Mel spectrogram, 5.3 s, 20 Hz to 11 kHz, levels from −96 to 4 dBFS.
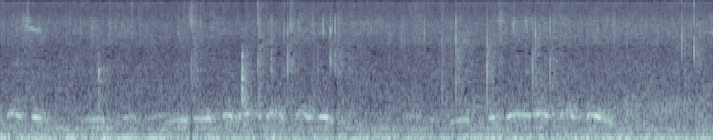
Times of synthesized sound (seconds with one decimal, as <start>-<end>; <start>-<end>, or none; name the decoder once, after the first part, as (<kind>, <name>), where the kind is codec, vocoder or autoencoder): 1.2-1.7 (vocoder, BigVGAN v2); 3.6-4.8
